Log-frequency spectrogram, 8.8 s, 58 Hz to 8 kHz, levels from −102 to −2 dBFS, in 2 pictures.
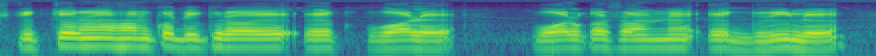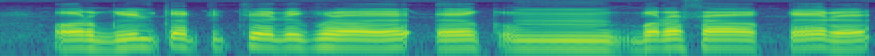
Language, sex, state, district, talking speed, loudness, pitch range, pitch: Hindi, male, Bihar, Kishanganj, 185 wpm, -17 LUFS, 120-135 Hz, 125 Hz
